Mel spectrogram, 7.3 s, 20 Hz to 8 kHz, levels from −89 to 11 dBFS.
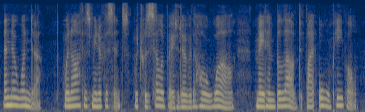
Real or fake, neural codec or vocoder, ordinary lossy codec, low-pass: fake; codec, 16 kHz, 4.8 kbps, FACodec; AAC, 32 kbps; 7.2 kHz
